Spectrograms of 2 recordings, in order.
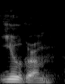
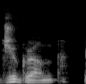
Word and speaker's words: Jugrum: Well, I thought it was, I guess it is kind of like a Y sound. You're right. Yugrum. I thought it was like an H sound, but I guess Y is probably more accurate. – But it is spelled with a J, but it's just not, not Jugrum or Jugrum, I guess.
